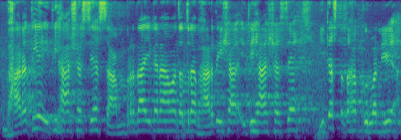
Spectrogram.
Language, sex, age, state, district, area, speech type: Sanskrit, male, 18-30, Assam, Dhemaji, rural, spontaneous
